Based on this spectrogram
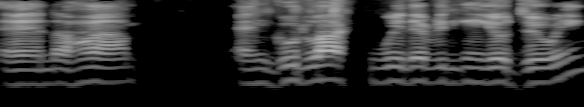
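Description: A man with an Australian accent speaks at a moderate pace in a fairly high pitch with fairly even intonation, in a dry, close sound with no echo. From Italy, raised in Australia. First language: Italian. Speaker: podcast host. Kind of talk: interview. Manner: talkative.

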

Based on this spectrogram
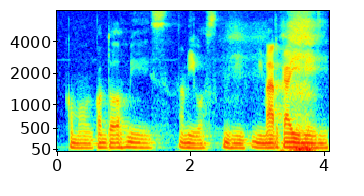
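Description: His intonation stays fairly even. This man has a very deep, low pitch. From Argentina, Mendoza. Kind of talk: interview, personal story. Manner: halting.

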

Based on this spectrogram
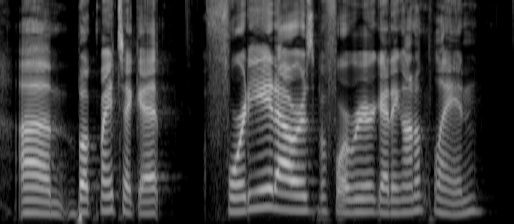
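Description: A woman with an American accent uses an ordinary speaking voice at medium pitch and fairly even intonation, on a very clean recording with a silent background. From US West Coast, Los Angeles area (California). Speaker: author. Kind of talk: casual interview chat.

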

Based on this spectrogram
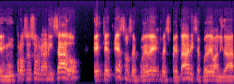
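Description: A man speaks in a Puerto Rican accent with a fairly high pitch. His intonation is lively. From Puerto Rico, Moca. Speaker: retired judge and law professor. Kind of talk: radio interview. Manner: halting.

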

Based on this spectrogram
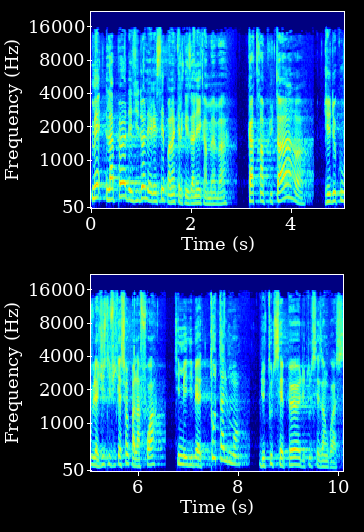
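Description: Using an ordinary speaking voice, a man talks at a moderate pace with lively intonation and a fairly high pitch. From Ivory Coast. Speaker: church member. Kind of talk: testimony.

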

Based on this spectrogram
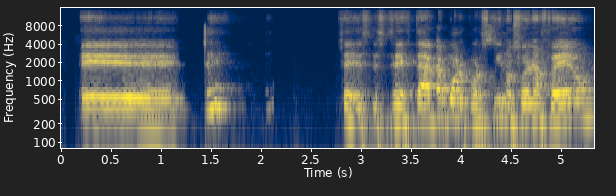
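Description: Raising and projecting his high voice, a man with a Venezuelan accent speaks very slowly with ordinary pitch variation. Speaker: podcast guest. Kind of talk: casual chat.

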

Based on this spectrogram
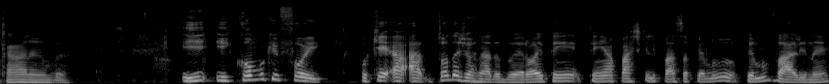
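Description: Over a silent background in a very clean recording, a man talks at a moderate pace with lively intonation. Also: fairly high pitch for a man. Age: 20s. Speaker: podcast host. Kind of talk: casual chat. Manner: animated.

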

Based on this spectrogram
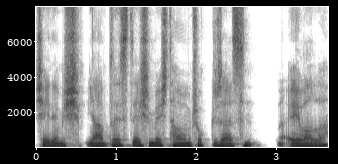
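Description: On a very clean recording with a silent background, a man speaks at medium pitch in a dark, mellow tone. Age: 20s. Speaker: gaming podcast co-host. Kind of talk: casual chat.

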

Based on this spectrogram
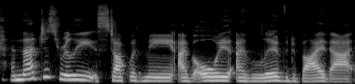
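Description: On a very clean recording with a silent background, a woman with an American accent speaks in an unremarkable speaking voice, fairly low in pitch, with ordinary pitch variation. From California. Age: 30s. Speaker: online fitness and business coach. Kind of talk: interview.

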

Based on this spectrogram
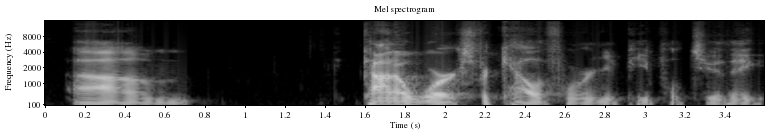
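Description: With a plain, everyday voice, a man speaks at a moderate pace with ordinary pitch variation in a very clean recording with a silent background. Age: 30s. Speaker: golf betting writer. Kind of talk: casual chat.

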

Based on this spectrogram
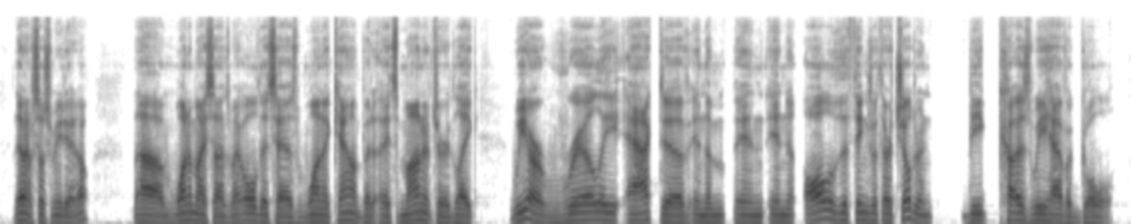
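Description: At a fairly quick pace, a man speaks in a plain, everyday voice at medium pitch with fairly even intonation and very even loudness, the sound dry and close with no echo on a very clean recording with a silent background. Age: 40s. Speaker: pastor. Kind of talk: casual chat.

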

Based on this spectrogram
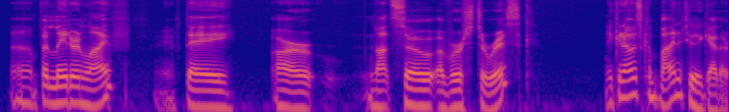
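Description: The recording is very clean with a silent background, as a man with an American accent speaks at a medium pitch with ordinary variation and long, frequent pauses. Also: moderate pace. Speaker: author and designer. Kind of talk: interview conversation. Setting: studio.

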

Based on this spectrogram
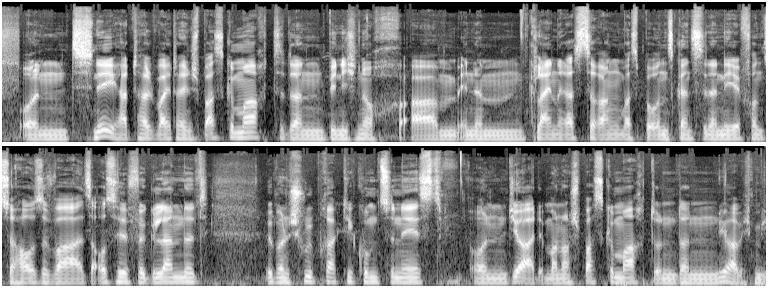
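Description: Flat and monotone, a man's voice sits at a medium pitch. He talks at a fairly quick pace. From western Germany, near Cologne. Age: 30s. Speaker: chef. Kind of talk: interview. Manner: hesitant with filler words and repetitions.

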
